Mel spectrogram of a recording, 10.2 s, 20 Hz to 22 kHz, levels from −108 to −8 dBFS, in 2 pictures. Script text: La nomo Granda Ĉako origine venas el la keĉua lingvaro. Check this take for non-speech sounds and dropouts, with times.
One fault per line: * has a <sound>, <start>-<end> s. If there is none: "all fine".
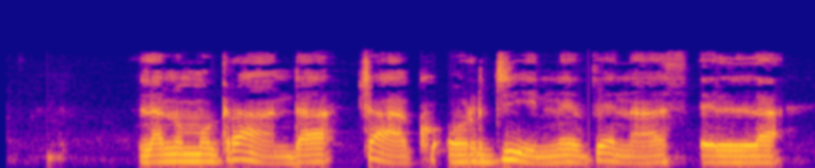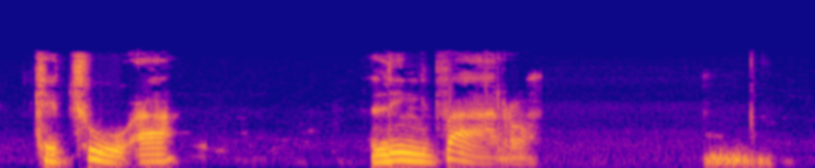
all fine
